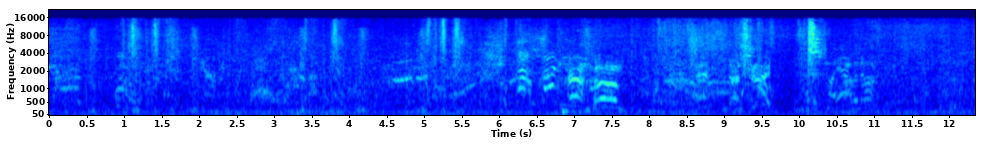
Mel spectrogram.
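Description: A blade slashes and thuds against attackers.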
